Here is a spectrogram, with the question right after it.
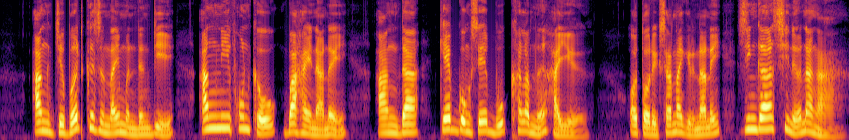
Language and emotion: Bodo, happy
